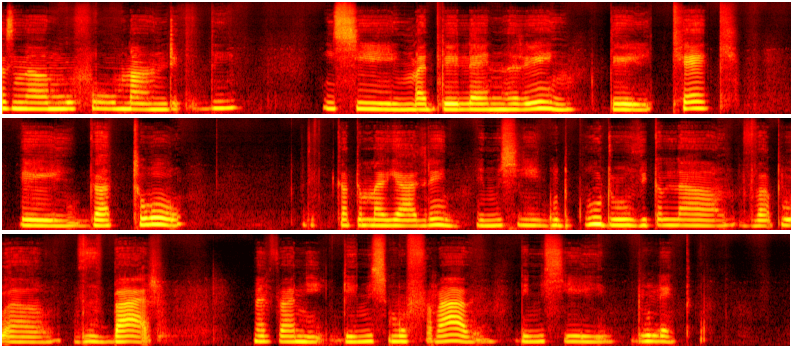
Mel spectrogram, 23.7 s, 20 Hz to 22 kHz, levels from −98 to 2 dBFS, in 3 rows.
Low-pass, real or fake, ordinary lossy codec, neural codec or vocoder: none; fake; none; codec, 44.1 kHz, 1.7 kbps, Pupu-Codec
